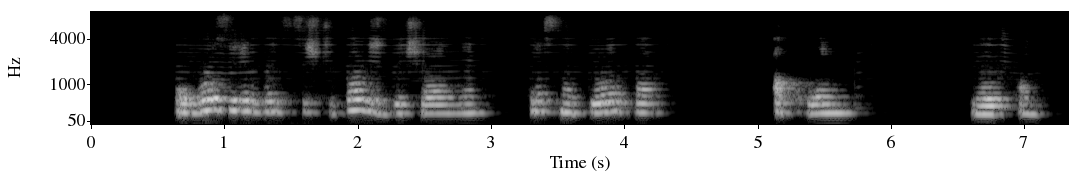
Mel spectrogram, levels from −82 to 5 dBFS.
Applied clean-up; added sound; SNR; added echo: neural mask model DeepFilterNet 3.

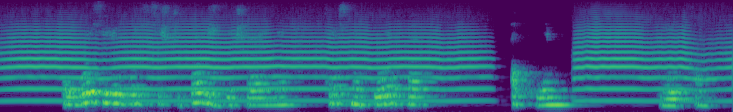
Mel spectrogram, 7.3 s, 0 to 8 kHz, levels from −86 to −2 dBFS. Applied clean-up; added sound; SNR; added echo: none; Trumpet; 2 dB; reverberation time 0.5 s.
